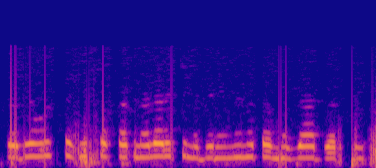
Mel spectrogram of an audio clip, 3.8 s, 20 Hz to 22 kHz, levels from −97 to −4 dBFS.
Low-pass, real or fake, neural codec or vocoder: 7.2 kHz; real; none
